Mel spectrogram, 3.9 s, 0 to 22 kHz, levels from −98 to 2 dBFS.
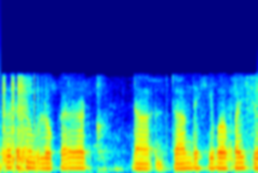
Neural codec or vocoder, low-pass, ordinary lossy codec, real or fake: none; 3.6 kHz; Opus, 16 kbps; real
